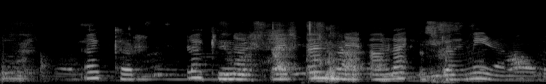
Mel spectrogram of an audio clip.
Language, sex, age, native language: Icelandic, female, 40-49, Icelandic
